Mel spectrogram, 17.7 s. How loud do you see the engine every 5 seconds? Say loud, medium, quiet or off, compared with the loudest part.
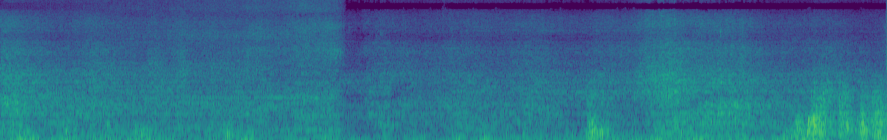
loud, loud, off, off.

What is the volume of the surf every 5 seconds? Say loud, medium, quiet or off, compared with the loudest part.
medium, quiet, medium, loud.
